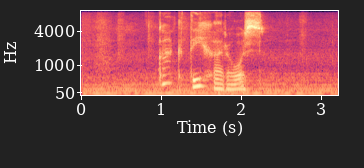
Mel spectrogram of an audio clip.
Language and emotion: Russian, positive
